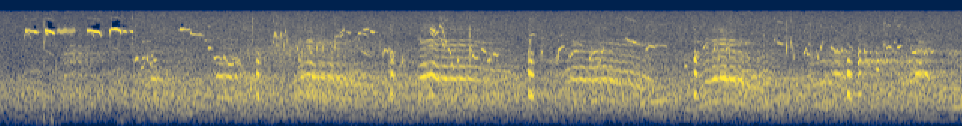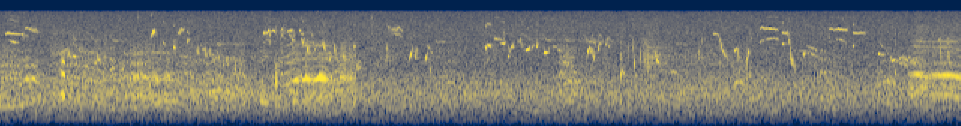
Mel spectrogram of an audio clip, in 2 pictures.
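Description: Many bird calls overlapping, short rising and falling notes, busiest through the middle and thinning out after about eleven seconds, with a few high chirps near the start.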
